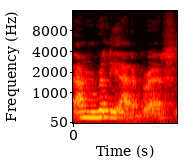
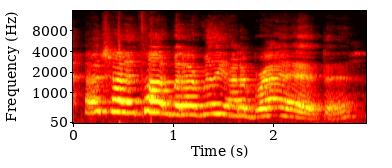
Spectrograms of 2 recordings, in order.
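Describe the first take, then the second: First: Said in the usual way. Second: Much higher and louder, a burst through heavy breathing; breathless exclaim. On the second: Real, not acted. To viewers mid-wash, a loud breathless complaint. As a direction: blurt it out gasping for air.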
